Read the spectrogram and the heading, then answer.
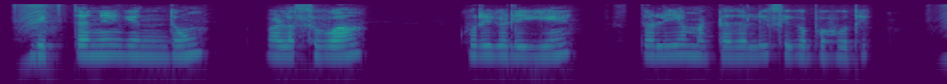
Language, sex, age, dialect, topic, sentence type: Kannada, male, 41-45, Mysore Kannada, agriculture, question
